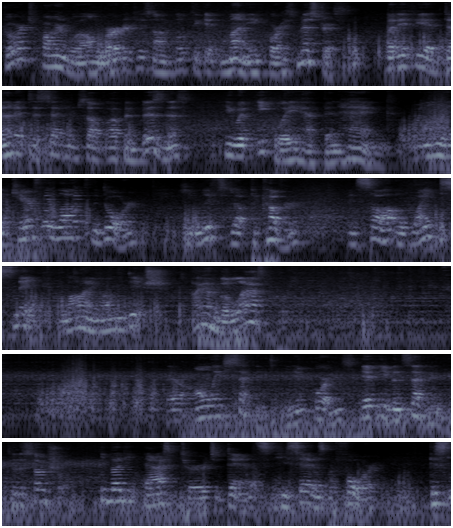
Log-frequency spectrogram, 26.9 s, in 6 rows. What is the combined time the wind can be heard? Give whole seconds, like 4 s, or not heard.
27 s.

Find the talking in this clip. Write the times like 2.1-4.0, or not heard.
0.0-16.4, 19.6-26.9.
